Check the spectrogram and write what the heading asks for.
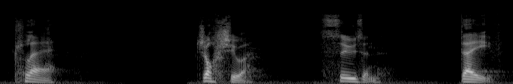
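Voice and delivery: low, softly spoken pastoral reassurance; hushed, personal assurance. Real, not acted. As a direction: let each phrase land gently, one at a time. Preacher personalising the verse for listeners.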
